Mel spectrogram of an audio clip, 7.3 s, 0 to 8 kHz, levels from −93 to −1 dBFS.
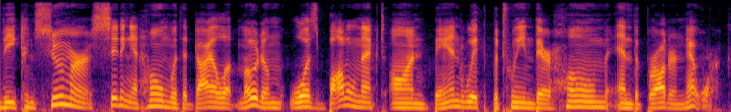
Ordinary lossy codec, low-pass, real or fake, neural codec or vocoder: Opus, 64 kbps; 7.2 kHz; fake; codec, 44.1 kHz, 3.4 kbps, Pupu-Codec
